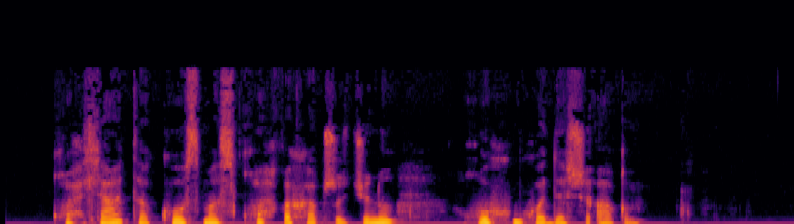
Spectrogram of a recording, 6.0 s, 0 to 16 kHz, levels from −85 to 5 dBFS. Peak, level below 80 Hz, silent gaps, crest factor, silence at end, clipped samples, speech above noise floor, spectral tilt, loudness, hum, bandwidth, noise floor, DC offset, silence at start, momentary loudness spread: -2 dBFS; -46 dBFS; none; 18 dB; 1.15 s; under 0.1%; 31 dB; -6 dB/octave; -19 LUFS; none; 11.5 kHz; -49 dBFS; under 0.1%; 0.45 s; 10 LU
